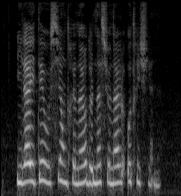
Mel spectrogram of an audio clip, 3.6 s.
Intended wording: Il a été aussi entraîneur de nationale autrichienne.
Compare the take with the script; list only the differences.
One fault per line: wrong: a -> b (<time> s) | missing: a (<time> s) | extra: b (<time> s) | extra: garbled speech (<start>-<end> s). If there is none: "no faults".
no faults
